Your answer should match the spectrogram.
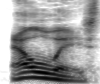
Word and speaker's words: Elwes: And wait, you're talking about Cary Elwes? – Elwes. Thank you.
